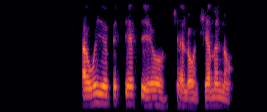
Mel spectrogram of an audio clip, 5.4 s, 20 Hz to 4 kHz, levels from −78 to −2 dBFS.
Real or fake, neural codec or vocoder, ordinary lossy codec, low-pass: fake; codec, 24 kHz, 3.1 kbps, DualCodec; MP3, 24 kbps; 3.6 kHz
